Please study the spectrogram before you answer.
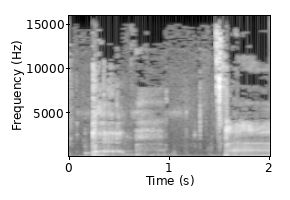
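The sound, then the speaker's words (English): A loud human burp rumbles out, rough and low-pitched, with talking heard alongside it. “I have to belch”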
